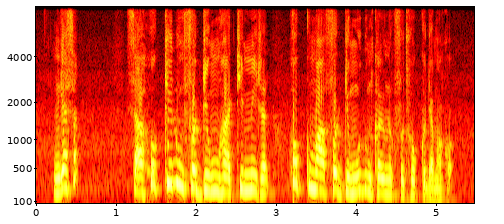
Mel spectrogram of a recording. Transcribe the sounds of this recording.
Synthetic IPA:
ŋɡɛsa | sahokːiɗumfodːimumɦatimːitanhokːumafodːimuːɗumkajunakfothokːudama̰kɔ̰

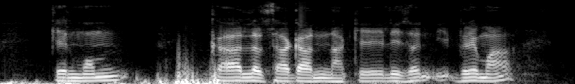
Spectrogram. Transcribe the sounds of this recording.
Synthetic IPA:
kenmom | kalɐlsaɡannakːelesanbɾema

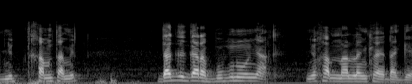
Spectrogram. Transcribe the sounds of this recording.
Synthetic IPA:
ɲuxɐmtɐmit̚ | dɐɡːəɡɐɾɐbubunulɲak | ɲuxɐmnɐlːɐɲkɔɛdɐɡːɛ

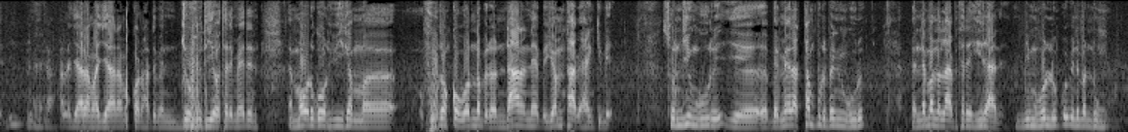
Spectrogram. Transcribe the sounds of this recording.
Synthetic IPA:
ɛdipɾitikaʔalːad͡ʒaɾamad͡ʒaɾamakɔnɔhadɛmɛnd͡ʒowsutijɛwtaɾɛmɛɗɛnmawɗɔɡɔtɔwiːkam | fudɔnkɔwɔnɔɓɛɗɔndaːnanɛɓɛjɔntaɓɛhaŋkiɓɛ | sɔndiŋɡuɾɛɓɛmɛɗatamp̬udɛbaŋɡiŋɡuːɾɛ | ɓɛndɛmanɔlaːbitaɾɛhiɾaːnɛbimɔholːumɓɔɓɛnɛmanduŋɡu

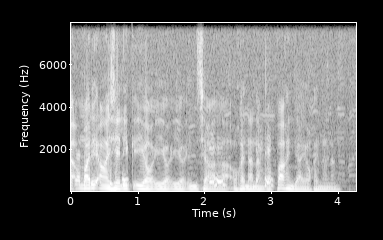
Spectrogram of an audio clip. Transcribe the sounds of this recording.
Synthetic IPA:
maɾiãŋʒelikijoijoijoinʃaalːa̰o̰xenanaŋɡapaxnd͡ʒajoxenanaŋ

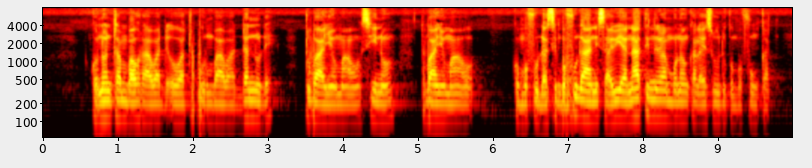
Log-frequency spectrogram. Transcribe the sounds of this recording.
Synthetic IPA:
kɔnɔntambawɾawadːɛ̰ɔwatːu̥puɾmbawadanːuɗɛ | tuɓaɲɔmaɔsinɔ | tuɓaɲɔmaɔ | kɔmbɔfuɗasimbɔfuɗanisawianatiniɾambɔnɔnkalaɛsudukɔmbɔfuŋkat̚

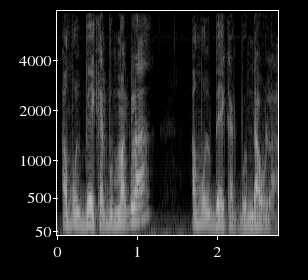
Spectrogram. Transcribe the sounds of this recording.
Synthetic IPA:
amulbekat̚bumaɡla | amulbekat̚bundawla̰

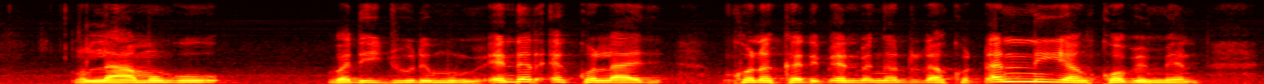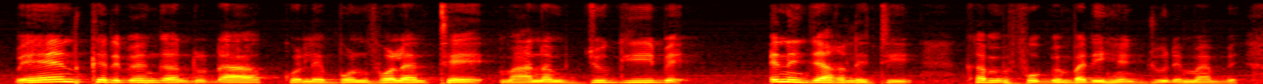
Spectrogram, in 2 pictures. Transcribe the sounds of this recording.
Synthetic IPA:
lamuŋɡu | waɗid͡ʒuːɗɛmumːɛʔɛndɛɾɛkːɔlad͡ʒi | kɔnakadiɓɛnɓɛŋɡanduɗakɔɗanːijaŋkɔɓɛmɛn | ɓɛnkadiɓɛŋɡanduɗakɔlɛbɔnvɔlantɛmanamd͡ʒoɡiɓɛ | enid͡ʒaɾleti | kamɓɛfuɓɛmbaɗiɦɛnd͡ʒuːɗɛmaɓːɛ

